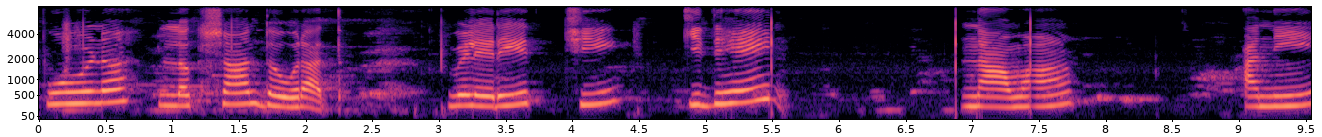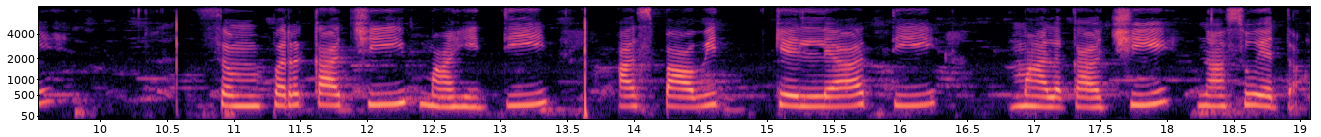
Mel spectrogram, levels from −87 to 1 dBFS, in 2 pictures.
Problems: constant background noise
